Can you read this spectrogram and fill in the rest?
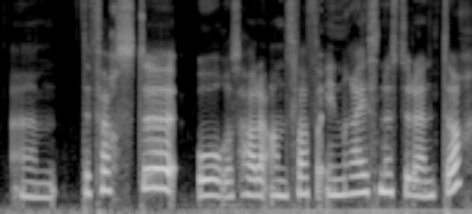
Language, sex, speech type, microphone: Norwegian, female, spontaneous, Sennheiser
